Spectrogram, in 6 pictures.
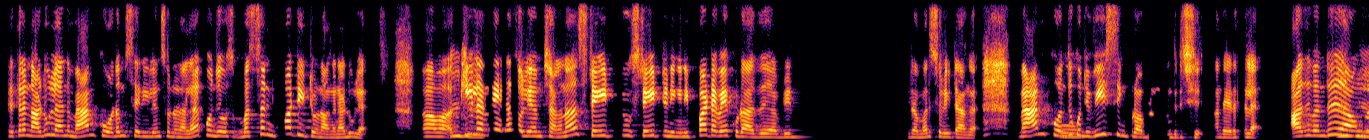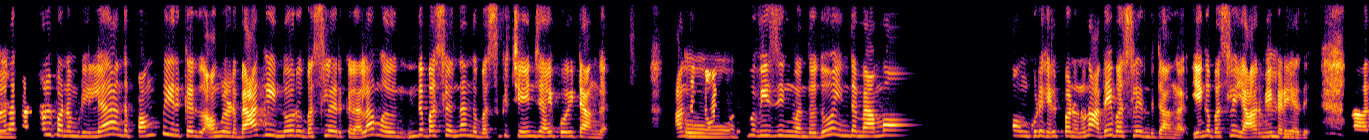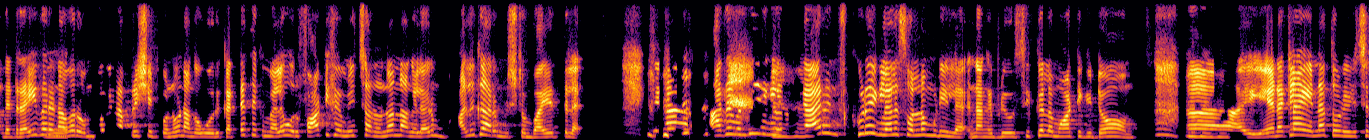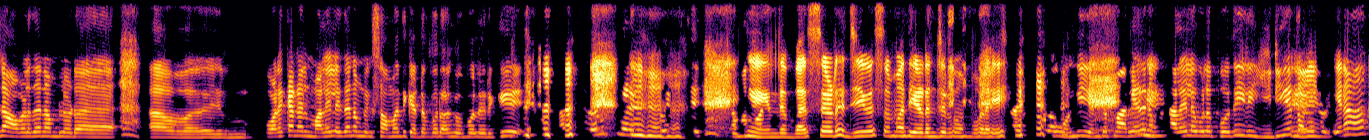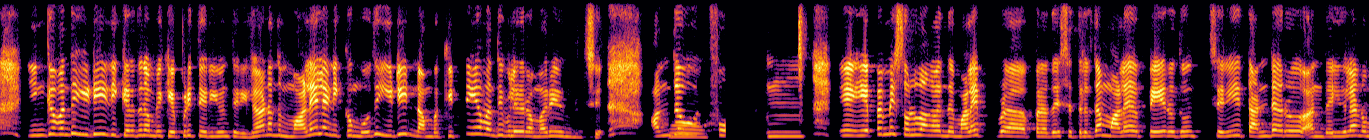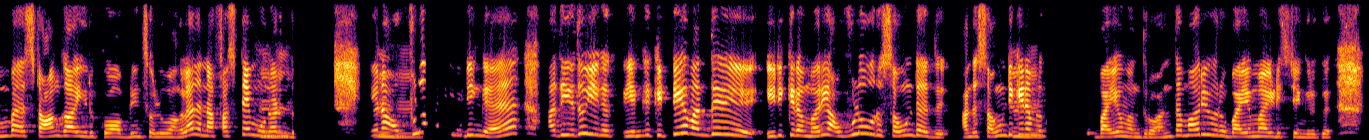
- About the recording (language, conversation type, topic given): Tamil, podcast, ஒரு சுற்றுலா அல்லது பயணத்தில் குழுவாகச் சென்றபோது நீங்கள் சந்தித்த சவால்கள் என்னென்ன?
- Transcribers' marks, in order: in English: "மேம்க்கு"; other noise; distorted speech; in English: "ஸ்டெர்ய்ட் டூ ஸ்டெரய்ட்"; in English: "மேம்க்கு"; in English: "வீசிங் ப்ராப்ளம்"; in English: "கன்ட்ரோல்"; in English: "பம்பு"; in English: "சேஞ்ச்"; in English: "மேம்க்கு"; in English: "வீசிங்"; in English: "மேமும்"; in English: "அப்ரிசியேட்"; in English: "ஃபார்ட்டி ஃபைவ் மினிட்ஸ்"; laugh; laughing while speaking: "கொடைக்கானல் மலையில தான் நமக்குச் சமாதி கட்டப்போறாங்க போல இருக்கு"; mechanical hum; laughing while speaking: "இந்த பஸ்ஸோட ஜீவசமாதி அடைஞ்சிருவோம் போலேயே!"; unintelligible speech; unintelligible speech; laughing while speaking: "ம்"; unintelligible speech; tsk; in English: "தண்டரு"; in English: "ஸ்ட்ராங்கா"; in English: "ஃபர்ஸ்ட் டைம்"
